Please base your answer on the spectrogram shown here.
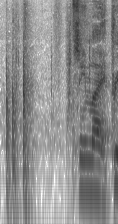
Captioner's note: knocking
